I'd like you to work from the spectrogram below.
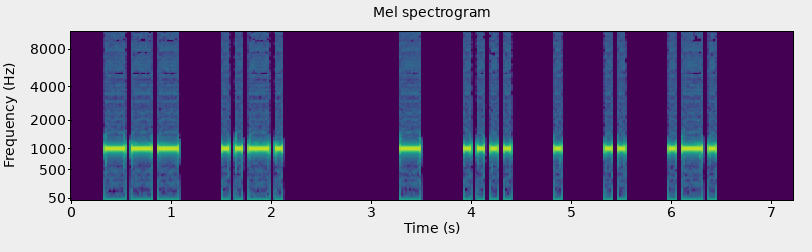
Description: Morse code, heard as a keyed tone, about 18 wpm, spaced as for 12 wpm, 1000 Hz. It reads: OF THEIR
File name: qotdfiles / 12wpm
